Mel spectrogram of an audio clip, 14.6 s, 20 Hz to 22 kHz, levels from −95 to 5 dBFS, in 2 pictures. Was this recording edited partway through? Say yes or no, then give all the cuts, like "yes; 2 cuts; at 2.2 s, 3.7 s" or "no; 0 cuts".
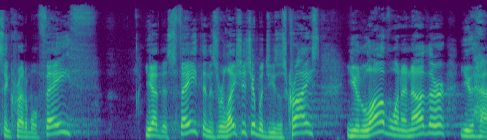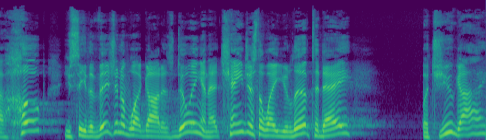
no; 0 cuts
